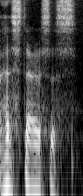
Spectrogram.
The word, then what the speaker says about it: hysteresis: you pronounce this word let's call the hysteresis like hysterical solo hysterical robust around here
